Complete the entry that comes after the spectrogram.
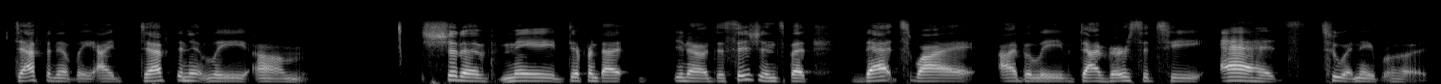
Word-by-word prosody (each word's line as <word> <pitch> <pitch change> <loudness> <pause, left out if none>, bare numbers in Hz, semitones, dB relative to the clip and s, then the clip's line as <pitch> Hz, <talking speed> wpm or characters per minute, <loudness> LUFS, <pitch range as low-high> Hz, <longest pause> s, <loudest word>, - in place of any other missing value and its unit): definitely, 150 - -1
I 135 -1 -2 0.2
definitely, 165 - 0
um - - -4 1.1
should've 170 -7 +3
made 160 -4 0
different 170 -1 0
that 145 -1 +3 0.5
you 165 -1 -5
know, 150 -3 +2
decisions, 155 +1 -3
but 150 0 +3 0.5
that's 185 +3 +4
why 150 - +3 0.3
I - - 0
believe 75 - -5
diversity 155 0 -2 0.2
adds 160 -3 +4 0.2
to 355 - -3
a - - -3
neighborhood. - - -9
155 Hz, 85 wpm, -25 LUFS, 145-170 Hz, 1.1 s, that's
